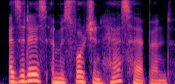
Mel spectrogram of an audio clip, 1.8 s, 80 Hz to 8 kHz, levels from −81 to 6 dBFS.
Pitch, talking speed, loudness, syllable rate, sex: 150 Hz, 240 wpm, -16 LUFS, 7.8 syllables/s, male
